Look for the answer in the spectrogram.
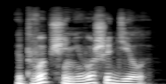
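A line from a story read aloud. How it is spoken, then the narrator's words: Mumbling. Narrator (Russian): бормочу я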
